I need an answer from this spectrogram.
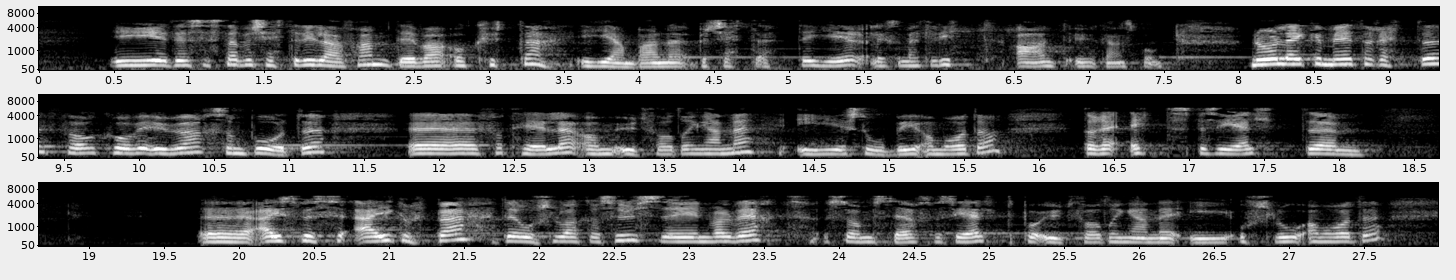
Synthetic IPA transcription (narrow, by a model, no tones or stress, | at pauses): ɪd̪ɛsɪst̪ɑbʉd̪ʃɛt̪ːəd̪ɪlɑːfʁɑmːd̪ɛʋɑɾʔɔkʰʉt̪ːɑɪjænbɑːnəbʉd̪ʃɛt̪ʰːəd̪̥ɛjiːɾlɪksɔmɛɪt̪lɪt̪ː | ɑːənt̪ʉːt̪̚ɡɑŋspʰʊŋk̚t̪ | noːlɛɡːəmɛt̪ʰɪlʁɛt̪ːəfɔʁkʰoːʋɛʉːæʁsɔmboːd̪ə | fɔʁt̪ʰɛləɾʔɔmʉːt̪fɔʁd̪ʁɪŋɑnəʔɪst̪uːʁbʏʔɔmʁoːd̪əd̪̥ɛʁɛɾʔɛt̪spɛsɪɛlt̪ | æ̰ɪspɛsæɪɡʁʉpːəd̪̥æʁʊslʊɑkəshʉːsɛʁɪnʋɔlʋeːʁt̪sɔmseːʁspɛsɪɛlt̪pʰɔʔʉːt̪fɔʁd̪ʁɪŋɑnəʔɪʊslʊʔɔmʁoːd̪ə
